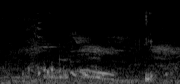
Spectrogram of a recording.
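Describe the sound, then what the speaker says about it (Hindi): A champion pigeon gives a soft, close run of low cooing notes, then a brief second coo, with faint ambient noise behind. "ये मेरा चैंपियन कबूतर है"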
